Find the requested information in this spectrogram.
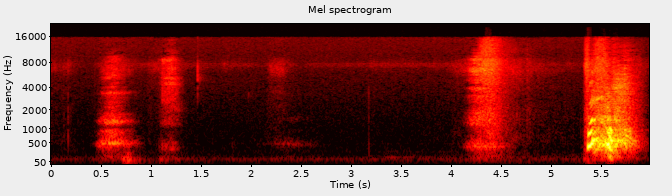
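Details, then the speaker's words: Short intake breaths building to a forceful sneeze, with a softer burst earlier, from a person sneezing with a cold. "Bless me. And sneeze. And I need to sneeze. Oh, bless me. I need to sneeze."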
